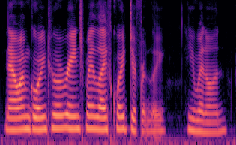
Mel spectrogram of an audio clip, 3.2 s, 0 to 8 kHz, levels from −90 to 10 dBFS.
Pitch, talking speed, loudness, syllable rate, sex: 210 Hz, 230 wpm, -16 LUFS, 6.7 syllables/s, female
